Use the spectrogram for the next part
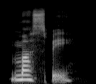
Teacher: The T is gone entirely.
